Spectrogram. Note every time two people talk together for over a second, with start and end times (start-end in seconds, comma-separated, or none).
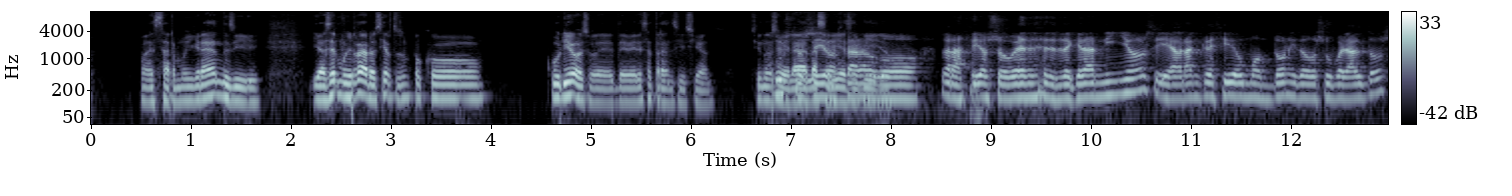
6.8-8.0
